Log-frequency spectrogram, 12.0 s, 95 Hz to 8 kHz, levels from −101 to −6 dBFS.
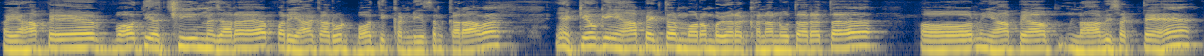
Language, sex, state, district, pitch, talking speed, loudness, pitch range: Hindi, male, Uttar Pradesh, Hamirpur, 175 Hz, 175 wpm, -19 LUFS, 165-190 Hz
